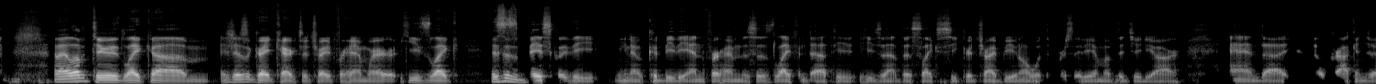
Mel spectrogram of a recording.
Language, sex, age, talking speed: English, male, 20-39, 235 wpm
